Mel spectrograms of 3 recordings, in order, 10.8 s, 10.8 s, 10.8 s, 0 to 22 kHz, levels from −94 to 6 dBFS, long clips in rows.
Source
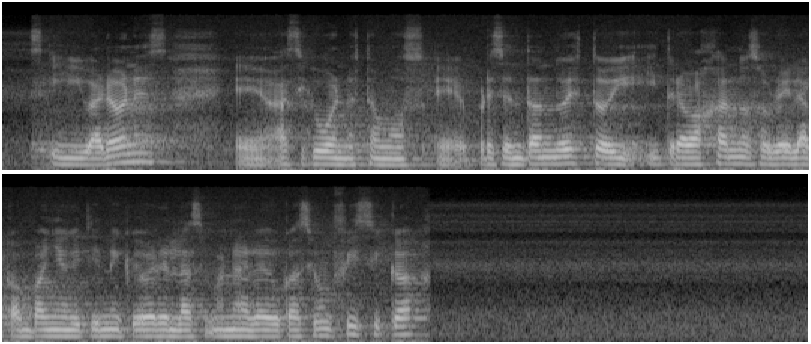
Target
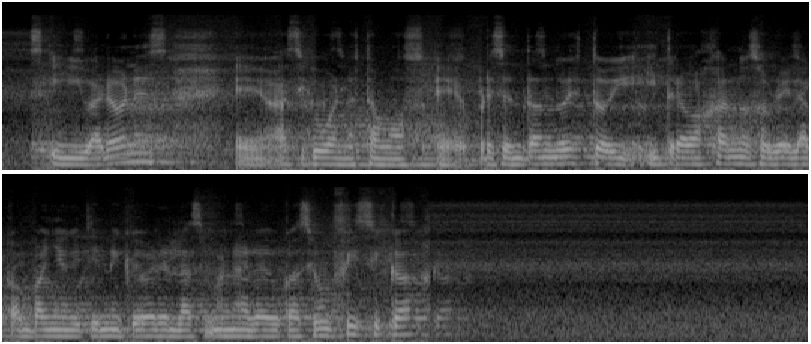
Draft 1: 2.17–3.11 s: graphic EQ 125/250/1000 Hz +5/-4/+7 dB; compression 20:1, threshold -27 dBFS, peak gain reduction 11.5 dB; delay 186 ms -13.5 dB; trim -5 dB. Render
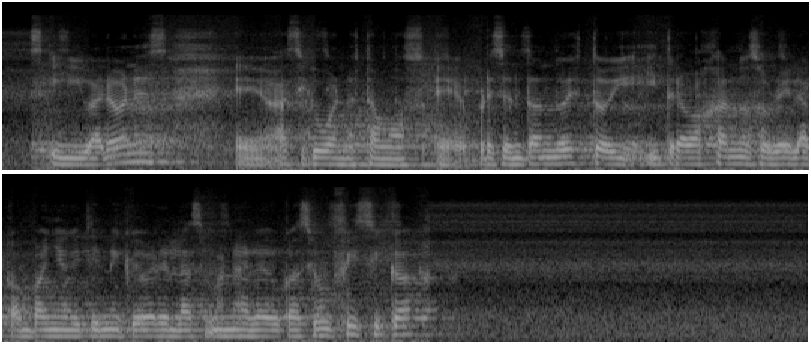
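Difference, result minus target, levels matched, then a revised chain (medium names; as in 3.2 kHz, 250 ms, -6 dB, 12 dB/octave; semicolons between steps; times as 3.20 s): echo 95 ms early
2.17–3.11 s: graphic EQ 125/250/1000 Hz +5/-4/+7 dB; compression 20:1, threshold -27 dBFS, peak gain reduction 11.5 dB; delay 281 ms -13.5 dB; trim -5 dB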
